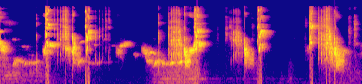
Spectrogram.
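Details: Night song of a white-rumped shama, used as a lure: harsh raspy bursts broken by short whistles and quiet gaps, with faint low background hum early on.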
